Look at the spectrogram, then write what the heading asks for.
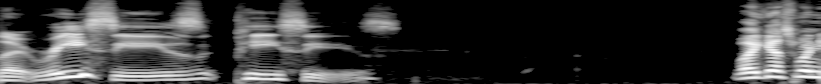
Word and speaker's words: Reese's: would be Reeses right which rhymes with pieces as it's spelled the normal word you think that they called it Reese's Pieces well I guess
